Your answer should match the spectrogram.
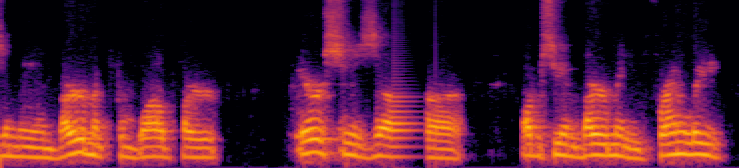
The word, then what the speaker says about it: ERIS: So let's talk about ARIS, E-R-I-S. Did I say it correctly? – Yeah, ARIS, oh. ARIS, yep.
